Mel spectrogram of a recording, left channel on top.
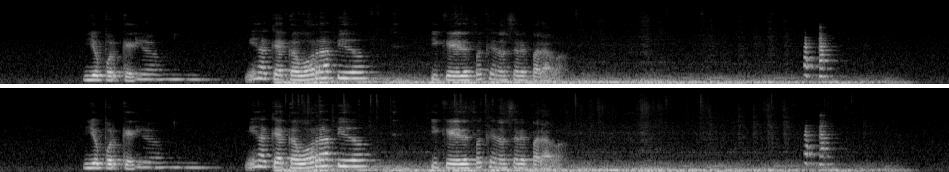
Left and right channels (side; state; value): both; normal; correlation 0.90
